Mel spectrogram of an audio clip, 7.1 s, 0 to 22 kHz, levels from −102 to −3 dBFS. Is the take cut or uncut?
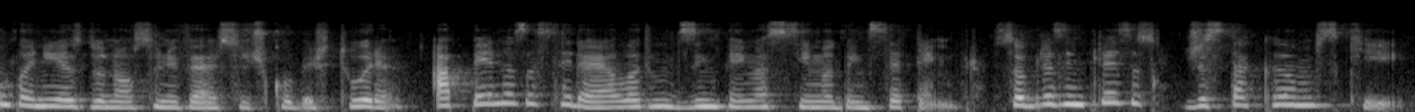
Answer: cut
